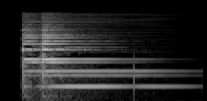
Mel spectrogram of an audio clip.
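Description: Bell sound effect for the subscribe button's notification-bell animation. It is struck twice in quick succession about a quarter of a second in, then rings with several clear tones and fades away.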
